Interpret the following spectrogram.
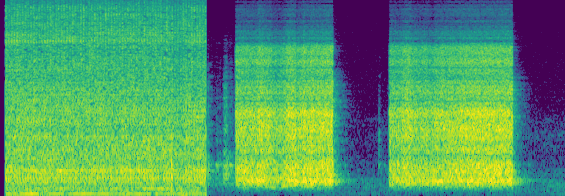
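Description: Intro sound effects: about three seconds of noisy hiss with a low hum under a film-countdown graphic, then two bursts of television static hiss, each about a second and a half long, with a short near-silent gap between them.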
